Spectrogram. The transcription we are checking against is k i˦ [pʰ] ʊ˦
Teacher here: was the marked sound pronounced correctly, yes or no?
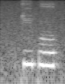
no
